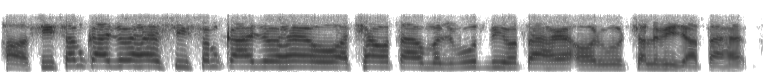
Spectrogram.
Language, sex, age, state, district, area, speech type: Hindi, male, 30-45, Bihar, Muzaffarpur, rural, conversation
